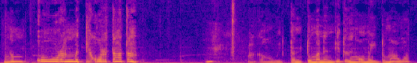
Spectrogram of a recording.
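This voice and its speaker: A woman plays a young farm daughter who grumbles. Her high voice has a breathy rasp and swings up and down. She has an Ilocano accent, suited to a rural family drama. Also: sing-song, normal speed, warm tone, heavily acted. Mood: grumbling. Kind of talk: amateur Ilocano radio-style family drama.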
